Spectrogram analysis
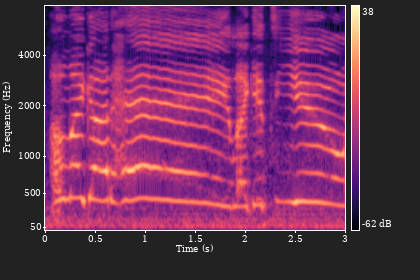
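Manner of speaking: high, loud squeal of recognition; high-pitched, drawn-out mock delight; excited greeting. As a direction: imitate drunk-happy friends shrieking hello. Friends greet her at door, retold.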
